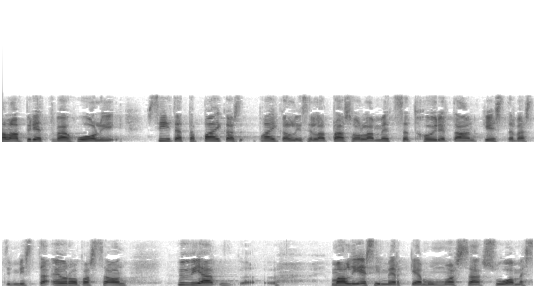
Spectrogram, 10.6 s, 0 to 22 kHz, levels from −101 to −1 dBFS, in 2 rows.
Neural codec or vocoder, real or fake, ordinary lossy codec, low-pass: none; real; none; 7.2 kHz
